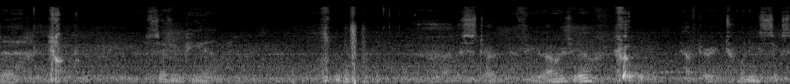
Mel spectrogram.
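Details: Intractable hiccups persisting since December 2015, recorded in January while awaiting a 24-hour pH manometry test. Repeated sharp, involuntary hiccup sounds against room noise.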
